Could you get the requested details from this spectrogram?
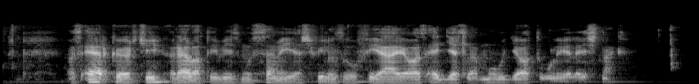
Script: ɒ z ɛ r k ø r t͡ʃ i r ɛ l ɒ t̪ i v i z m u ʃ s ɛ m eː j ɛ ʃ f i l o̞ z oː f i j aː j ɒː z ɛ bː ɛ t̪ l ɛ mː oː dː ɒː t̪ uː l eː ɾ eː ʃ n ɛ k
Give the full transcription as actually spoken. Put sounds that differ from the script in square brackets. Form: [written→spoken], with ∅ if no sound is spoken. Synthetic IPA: ɒ z ɛ r k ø r t͡ʃ i r ɛ l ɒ t̪ i v i z m u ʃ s ɛ m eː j ɛ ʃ f i l o̞ z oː f i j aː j ɒː z ɛ [bː→ɟː] ɛ t̪ l ɛ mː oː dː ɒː t̪ uː l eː [ɾ→l] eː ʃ n ɛ k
